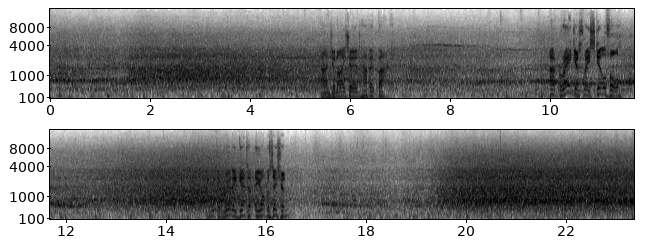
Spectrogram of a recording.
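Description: A large stadium crowd roars and chants steadily throughout.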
